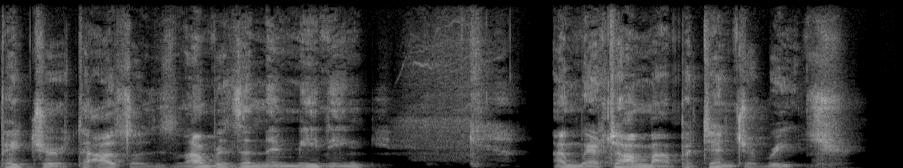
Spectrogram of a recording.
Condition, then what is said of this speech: Dysarthria. Sorry, I have a swallow deficit.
